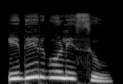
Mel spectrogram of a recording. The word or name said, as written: ಇದಿರ್ಗೊಳಿಸು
